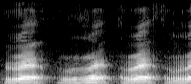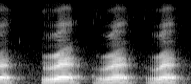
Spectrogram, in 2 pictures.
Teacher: उच्चारण के समय जीभ लुढ़क कर, लुढ़क कर मसूड़े को छू जाए, छू जाए, तो वहां कौन सा व्यंजन होता है? लुंठित व्यंजन होता है, प्रकंपित। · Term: लुंठित प्रकंपित व्यंजन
